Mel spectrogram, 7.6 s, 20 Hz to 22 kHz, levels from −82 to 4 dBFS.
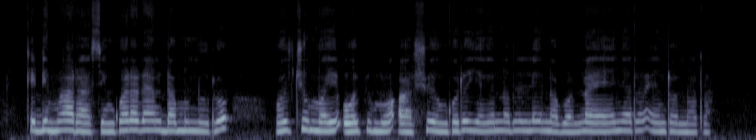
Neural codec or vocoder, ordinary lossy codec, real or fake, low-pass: codec, 44.1 kHz, 7.8 kbps, Pupu-Codec; none; fake; none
